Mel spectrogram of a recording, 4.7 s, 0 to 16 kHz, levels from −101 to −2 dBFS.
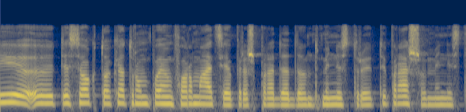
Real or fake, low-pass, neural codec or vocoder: real; 7.2 kHz; none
